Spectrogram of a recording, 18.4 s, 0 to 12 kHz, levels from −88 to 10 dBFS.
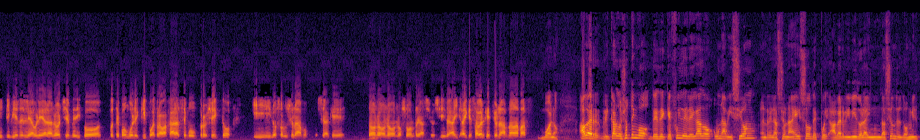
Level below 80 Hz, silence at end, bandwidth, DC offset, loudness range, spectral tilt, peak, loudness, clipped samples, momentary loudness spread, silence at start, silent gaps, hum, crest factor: -56 dBFS; 0 s; 11.5 kHz; under 0.1%; 4 LU; -5.5 dB/octave; 0 dBFS; -17 LUFS; under 0.1%; 8 LU; 0 s; none; none; 18 dB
